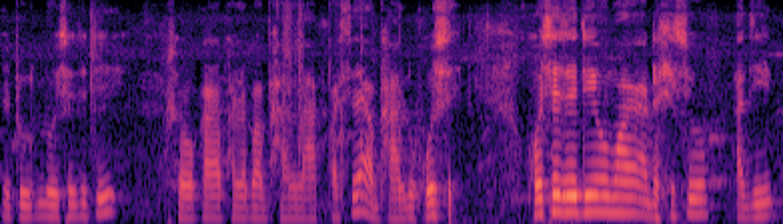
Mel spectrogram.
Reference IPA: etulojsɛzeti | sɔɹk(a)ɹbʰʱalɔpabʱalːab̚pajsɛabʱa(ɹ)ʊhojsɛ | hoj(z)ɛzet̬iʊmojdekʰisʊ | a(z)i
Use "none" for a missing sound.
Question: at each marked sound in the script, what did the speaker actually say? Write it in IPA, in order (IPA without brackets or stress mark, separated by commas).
a, l, s, z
